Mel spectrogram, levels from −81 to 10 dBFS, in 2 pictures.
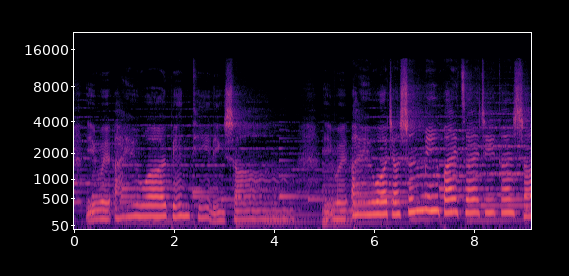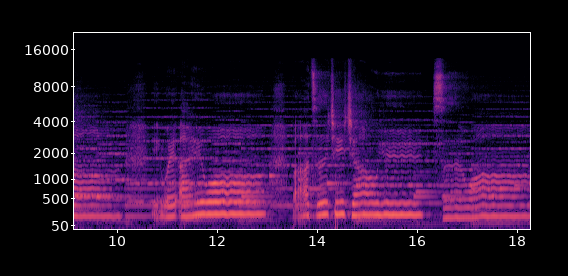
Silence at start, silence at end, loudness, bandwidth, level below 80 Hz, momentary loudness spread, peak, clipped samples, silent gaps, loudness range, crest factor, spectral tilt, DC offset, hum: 0 s; 0 s; -24 LUFS; 13.5 kHz; -56 dBFS; 13 LU; -8 dBFS; under 0.1%; none; 6 LU; 16 dB; -5.5 dB/octave; under 0.1%; none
